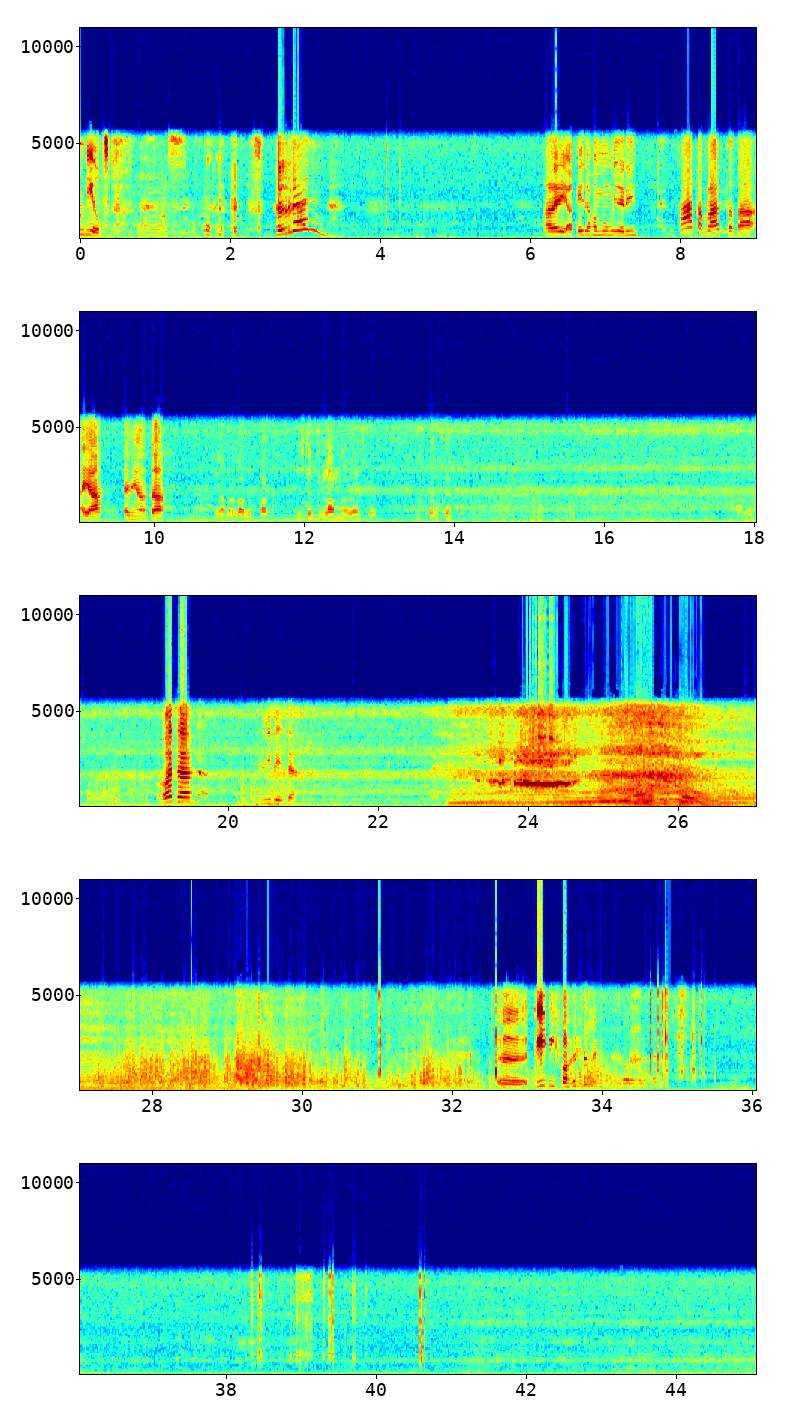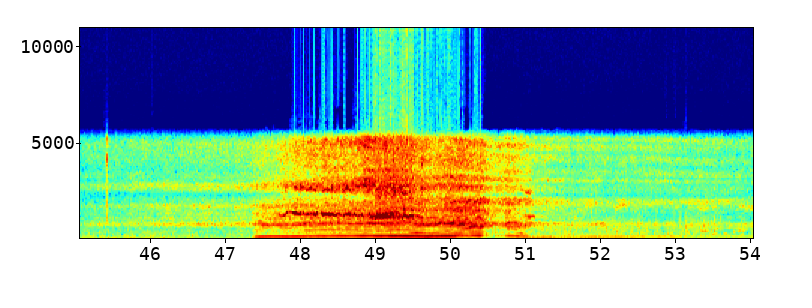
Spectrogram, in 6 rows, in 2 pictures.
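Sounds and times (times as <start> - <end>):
car engine revving: 9.1 - 32.1, 43.0 - 54.0
tyre squeal: 23.2 - 24.9, 47.4 - 51.4.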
